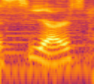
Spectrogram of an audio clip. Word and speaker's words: Sears: hay una tienda departamental que ustedes le dirán Sears, yo le digo Sears, no, no se dice Sears, se dice Sears,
